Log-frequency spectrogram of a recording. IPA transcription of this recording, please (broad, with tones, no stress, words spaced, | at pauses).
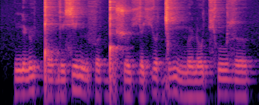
ɲɨ˨ɳʉ˦˨ǃo˨ ɡe˨ɕe˦ɲʉ˨ fɵ˨ ɡ͡ǃɨ˦ ʃɵ˨çɐ˨çɵ˦˨ɡ͡ǀʉ˦ mːɵ˨ɳo˨ t͡ɕʰu˦ɮɵ˦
